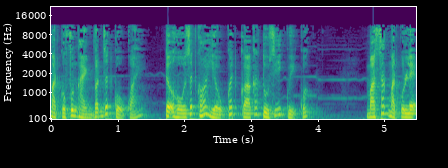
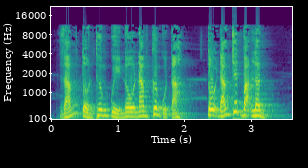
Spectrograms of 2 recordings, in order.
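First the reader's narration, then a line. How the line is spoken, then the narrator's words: Loud shout, mid-fight. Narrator (Vietnamese): quỷ tướng đang ác đấu với Lãnh Tử Viêm hét lớn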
